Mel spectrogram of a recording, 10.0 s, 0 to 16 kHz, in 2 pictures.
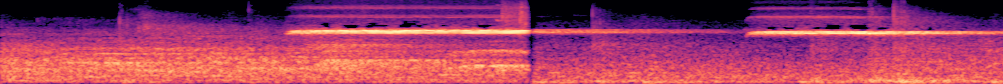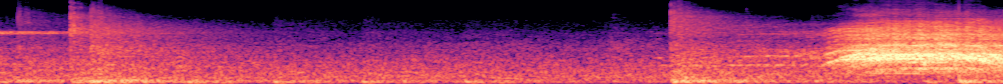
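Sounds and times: referee's whistle blasts: 1.4 - 5.4.

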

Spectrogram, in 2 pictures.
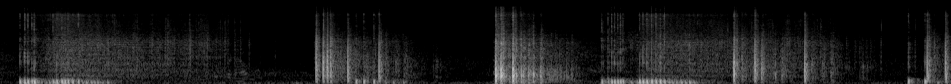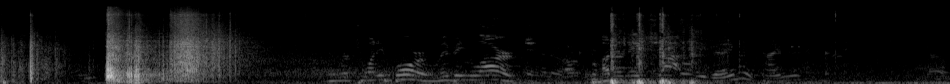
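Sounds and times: firework crackling: 0.0 - 12.3, 15.0 - 19.0
firework volleys of sharp bangs: 0.0 - 12.4, 15.4 - 16.8.

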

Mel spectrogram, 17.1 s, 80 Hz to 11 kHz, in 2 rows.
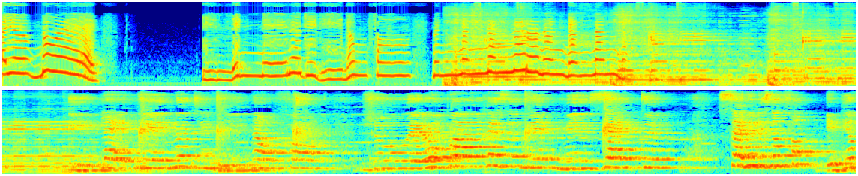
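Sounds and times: woman singing a cappella: 4.4 - 17.0.

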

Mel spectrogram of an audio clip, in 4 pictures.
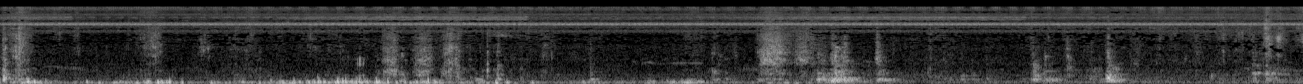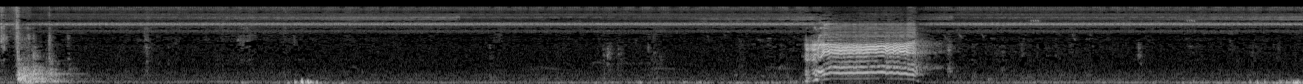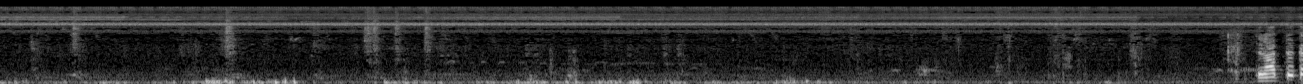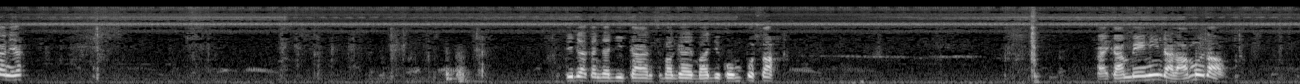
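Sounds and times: sheep bleating: 21.0 - 22.6.

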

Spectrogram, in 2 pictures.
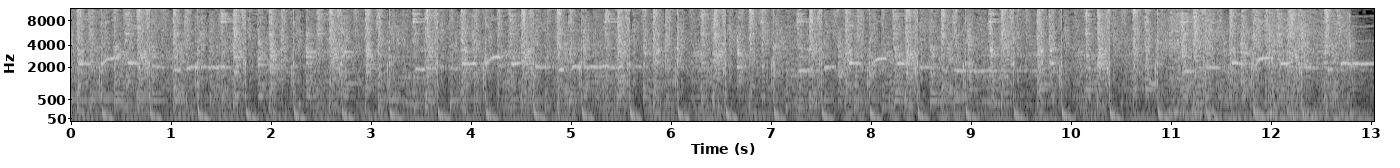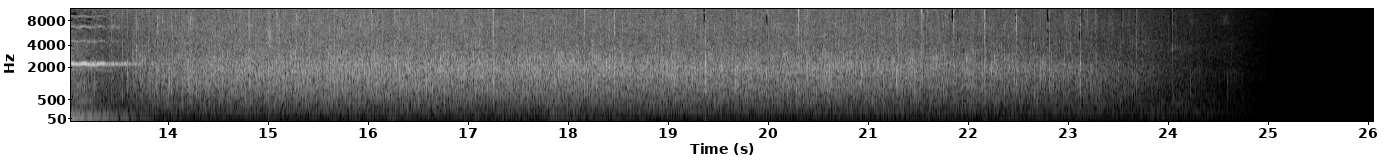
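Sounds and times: crowd applause: 11.0 - 24.4.

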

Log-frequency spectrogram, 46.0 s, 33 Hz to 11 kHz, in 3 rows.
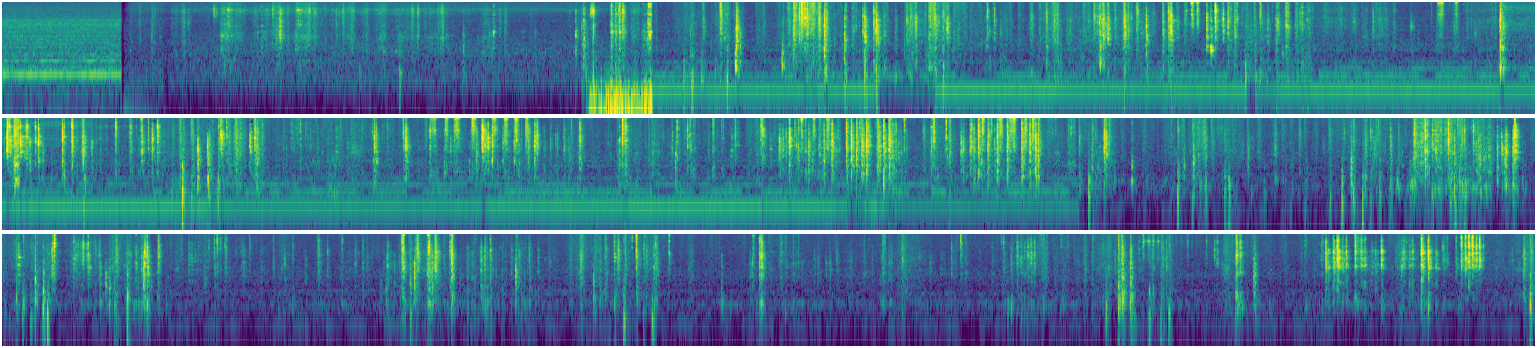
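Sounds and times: steady low hum: 5.9 - 26.4
tools and metal parts clinking: 5.9 - 27.6, 29.3 - 37.4, 38.1 - 45.9.

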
